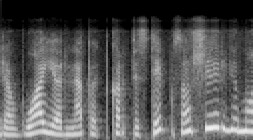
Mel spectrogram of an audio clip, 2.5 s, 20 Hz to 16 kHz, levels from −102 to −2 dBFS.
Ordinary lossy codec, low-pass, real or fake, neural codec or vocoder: Opus, 16 kbps; 7.2 kHz; fake; codec, 16 kHz, 1.1 kbps, Voila-Tokenizer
